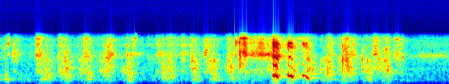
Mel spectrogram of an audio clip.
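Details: A domestic dog barking at lights gives rapid, rough, excited barks, several each second, swelling to a louder, sharper burst midway before easing off.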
